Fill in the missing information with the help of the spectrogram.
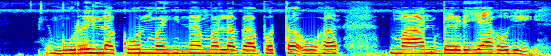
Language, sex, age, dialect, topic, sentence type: Chhattisgarhi, female, 18-24, Northern/Bhandar, agriculture, question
